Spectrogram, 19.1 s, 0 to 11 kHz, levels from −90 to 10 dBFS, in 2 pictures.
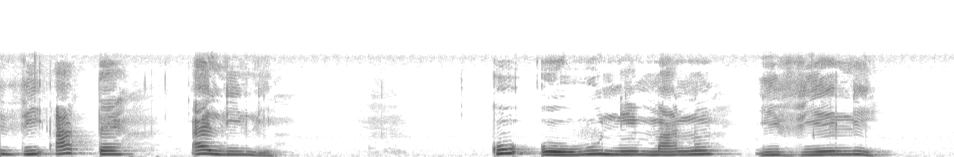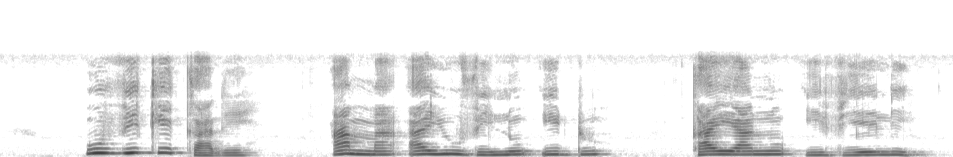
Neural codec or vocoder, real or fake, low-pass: none; real; 7.2 kHz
